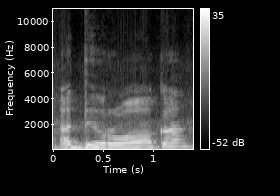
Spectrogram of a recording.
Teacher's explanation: دال کے اوپر قلقلہ کرنا ہے کیونکہ دال حروف قلقلہ میں سے ہے. بعض لوگ اس کو چھوٹا کرتے کرتے زبر کو، کھڑی زبر کو بھی چھوٹا کر دیتے ہیں.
